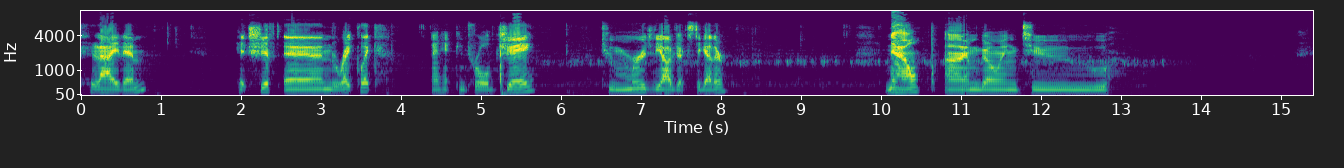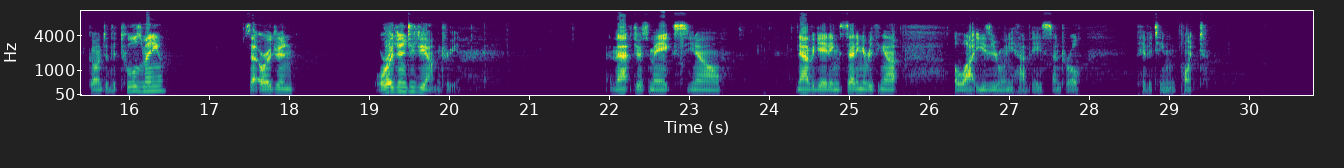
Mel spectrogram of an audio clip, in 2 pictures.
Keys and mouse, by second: 5.5 ctrl+j, 15.2 t, 18.4 click, 21.5-23.2 drag, 23.9-26.8 drag, 26.8 r, 30.3 Tab.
